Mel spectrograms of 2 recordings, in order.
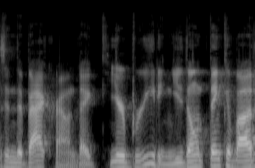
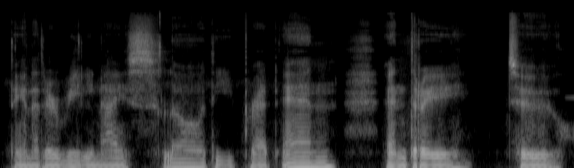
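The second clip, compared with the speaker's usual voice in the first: steady, soothing trance patter; hypnotic induction; 5 semitones lower than usual. Real, not acted. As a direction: ease them down into trance.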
